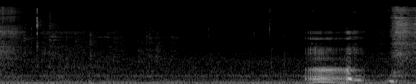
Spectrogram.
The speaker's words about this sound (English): Let me just take one sip of wine.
